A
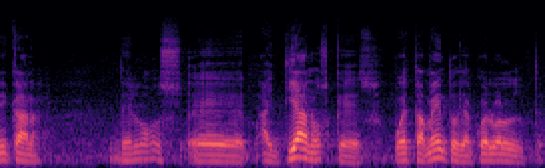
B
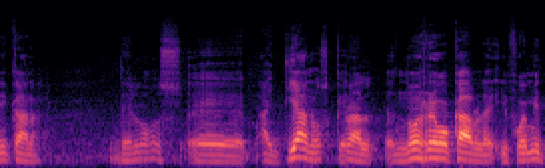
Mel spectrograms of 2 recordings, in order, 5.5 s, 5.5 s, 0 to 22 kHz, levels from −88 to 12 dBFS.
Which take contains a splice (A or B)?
A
